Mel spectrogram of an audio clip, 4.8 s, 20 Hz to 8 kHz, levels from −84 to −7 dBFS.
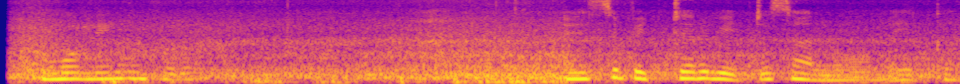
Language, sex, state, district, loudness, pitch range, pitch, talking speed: Punjabi, female, Punjab, Kapurthala, -16 LUFS, 215-230 Hz, 220 Hz, 60 wpm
